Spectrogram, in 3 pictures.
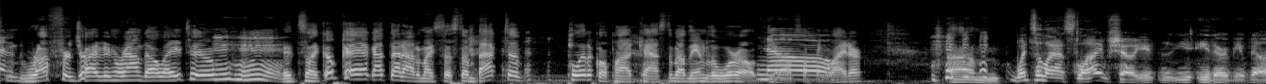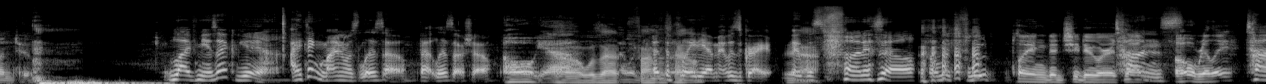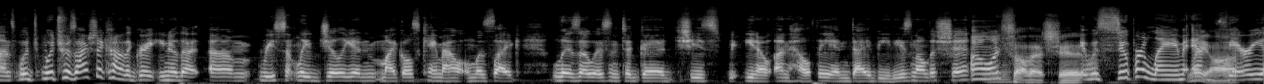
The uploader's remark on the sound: In the Car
